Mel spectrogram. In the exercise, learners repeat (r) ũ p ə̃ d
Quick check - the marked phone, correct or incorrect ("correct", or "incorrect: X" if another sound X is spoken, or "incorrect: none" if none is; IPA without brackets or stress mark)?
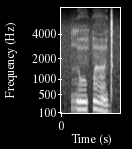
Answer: correct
